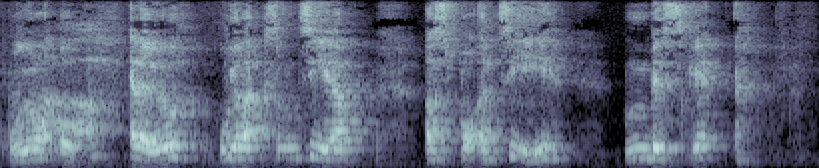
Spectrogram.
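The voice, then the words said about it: Put-on English accent. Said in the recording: “People in England say, would you like some tea? ... I'm doing an accent.”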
